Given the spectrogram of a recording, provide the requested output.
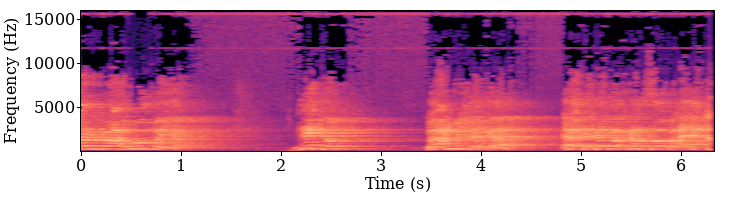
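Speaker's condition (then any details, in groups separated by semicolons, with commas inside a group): No condition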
